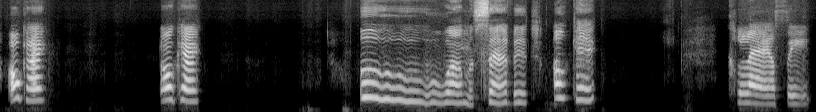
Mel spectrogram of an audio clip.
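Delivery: very high mock sassy savage; sassy diva. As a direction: squeal it like a proud diva. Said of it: "I have to say it like that".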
